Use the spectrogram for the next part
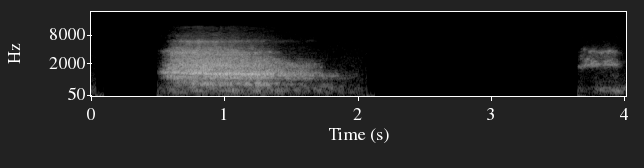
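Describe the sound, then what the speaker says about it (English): A long, audible exhale lasting about a second and a half comes from a mindfulness breathing exercise, followed by quiet and then the start of a short breath. "you inhale normally, and the exhale should be longer"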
